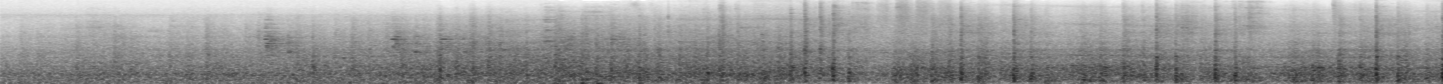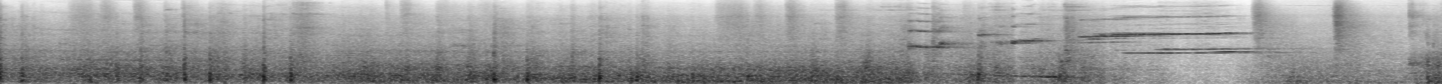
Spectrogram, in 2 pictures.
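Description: NYC Subway Q train running into the station and braking to a stop. The rumble builds, with a steady run of wheel clicks over the rail joints, then high wheel and brake squeal that rises and falls in pitch. The noise cuts off suddenly as the train halts, a few seconds before the end.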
